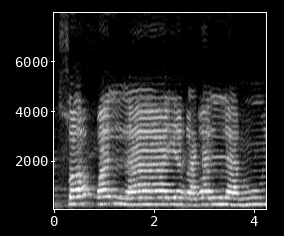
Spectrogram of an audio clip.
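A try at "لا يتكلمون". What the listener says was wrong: یتقل نہیں پڑھنا، یتکلمون،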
